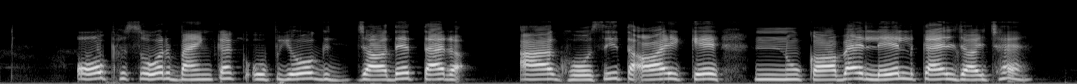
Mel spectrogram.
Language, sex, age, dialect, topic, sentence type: Maithili, female, 18-24, Eastern / Thethi, banking, statement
